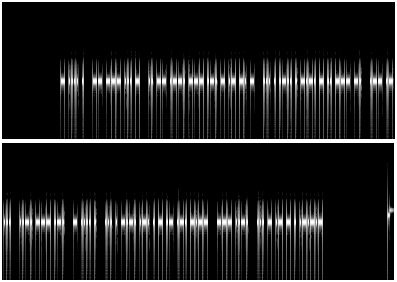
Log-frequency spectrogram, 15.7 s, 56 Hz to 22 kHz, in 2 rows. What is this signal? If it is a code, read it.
Morse code, heard as a keyed tone, about 44 wpm, 700 Hz. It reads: THE MOST IMPORTANT SELECTION WAS FOR THE SECRETARY OF STATE.
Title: Sentences from Top 1400 Words 45wpm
